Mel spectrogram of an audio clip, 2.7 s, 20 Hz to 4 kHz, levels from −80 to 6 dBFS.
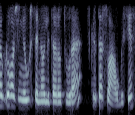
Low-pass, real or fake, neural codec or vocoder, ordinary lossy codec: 3.6 kHz; real; none; Opus, 32 kbps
